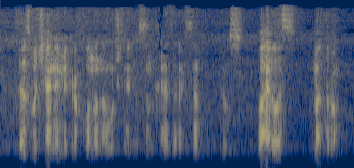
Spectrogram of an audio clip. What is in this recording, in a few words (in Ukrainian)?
sennheiser accentum plus wireless v metropoliteni; В метрополiтенi; Sennheiser Accentum Plus – це бездротові повнорозмірні навушники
